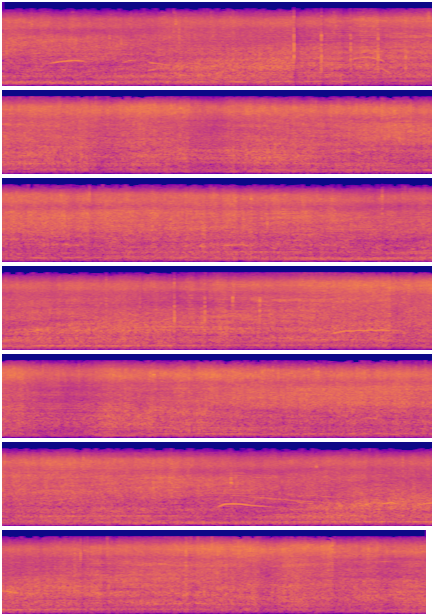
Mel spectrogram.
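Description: Several go-kart engines racing on a dirt oval, their sound swelling and fading every few seconds as the pack goes around and passes close by.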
